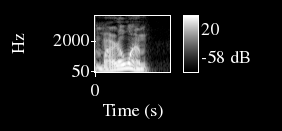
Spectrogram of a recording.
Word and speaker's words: Marouane: Well then Owen gets it off Marouane Fellaini. – Yeah, I'd go with that then, yeah. Owen getting battered by Marouane Fellaini, a few pencils. – Is it Marouane? – Yeah.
